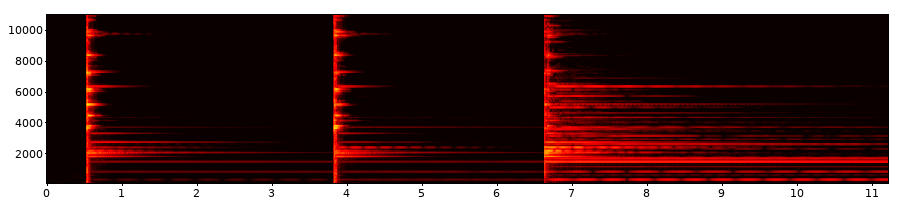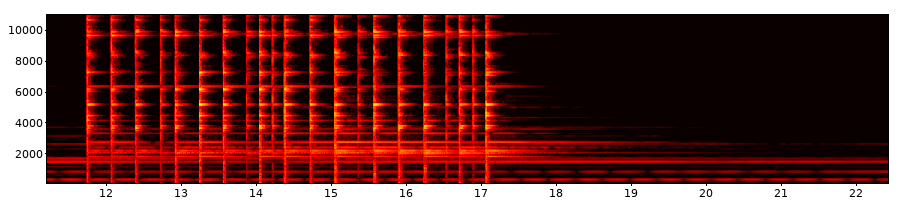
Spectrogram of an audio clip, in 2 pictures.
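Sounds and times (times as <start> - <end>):
Zildjian Zibell large 9.5 cymbal: 6.6 - 22.4.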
